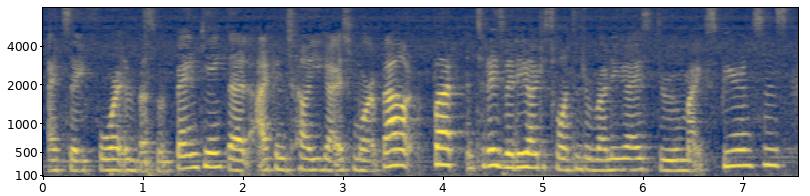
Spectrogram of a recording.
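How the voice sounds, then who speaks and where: A woman's voice: mid-range voice, normal speed, hardly any pauses, a little hiss or hum, rough recording. A young woman in her twenties, a native Mandarin speaker, walking viewers through her resume in an upbeat, orderly vlog. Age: 20s. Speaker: vlogger.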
